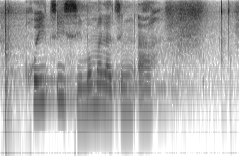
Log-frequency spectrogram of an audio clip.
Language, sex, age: Tswana, female, 20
